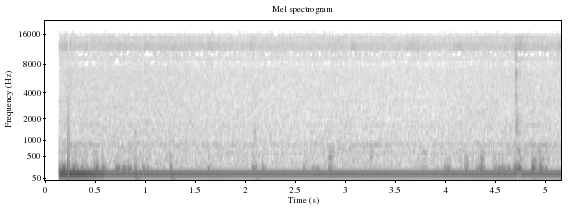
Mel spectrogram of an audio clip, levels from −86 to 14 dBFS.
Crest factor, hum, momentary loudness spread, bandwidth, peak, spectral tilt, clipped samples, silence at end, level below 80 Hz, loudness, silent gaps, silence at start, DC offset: 16 dB; none; 10 LU; 16.5 kHz; -22 dBFS; -6 dB/octave; under 0.1%; 0 s; -64 dBFS; -39 LUFS; none; 0.15 s; under 0.1%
